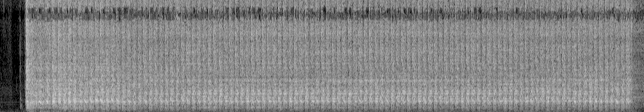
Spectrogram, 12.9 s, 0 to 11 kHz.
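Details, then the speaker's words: Jeep SRT8 392 Hemi cranked with injectors unplugged, no oil pressure yet built; even steady cranking rhythm about three beats a second with no knocks or clatter, healthy engine spinning over. "So everything sounded pretty good. Sounds like it's a healthy engine."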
